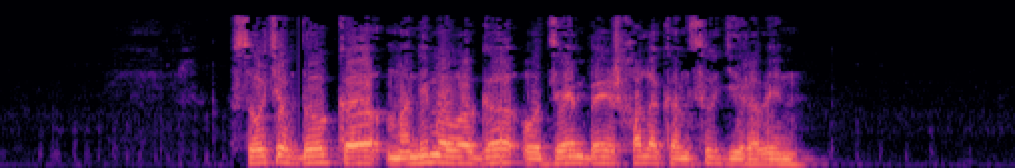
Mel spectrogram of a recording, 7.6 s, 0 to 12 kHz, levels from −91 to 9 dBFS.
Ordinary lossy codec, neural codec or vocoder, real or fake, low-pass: MP3, 32 kbps; none; real; 10.8 kHz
